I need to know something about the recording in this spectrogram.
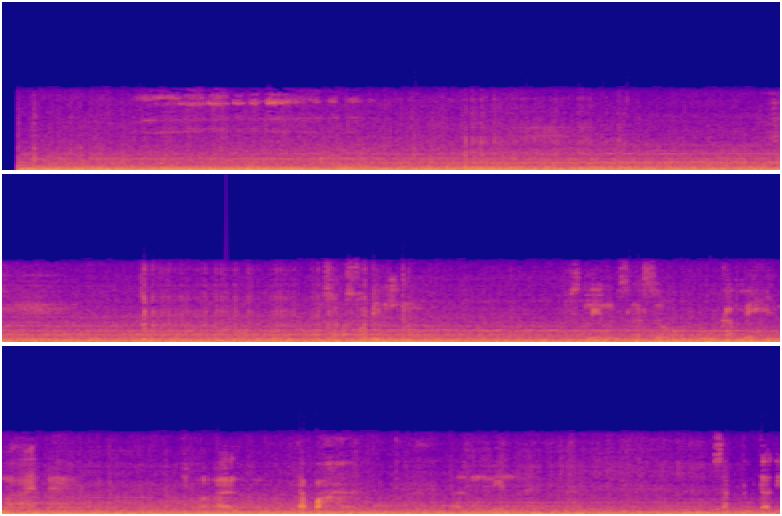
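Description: Car cabin noise while driving: a steady low rumble of engine and road, with a few brief higher sounds in the second half.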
